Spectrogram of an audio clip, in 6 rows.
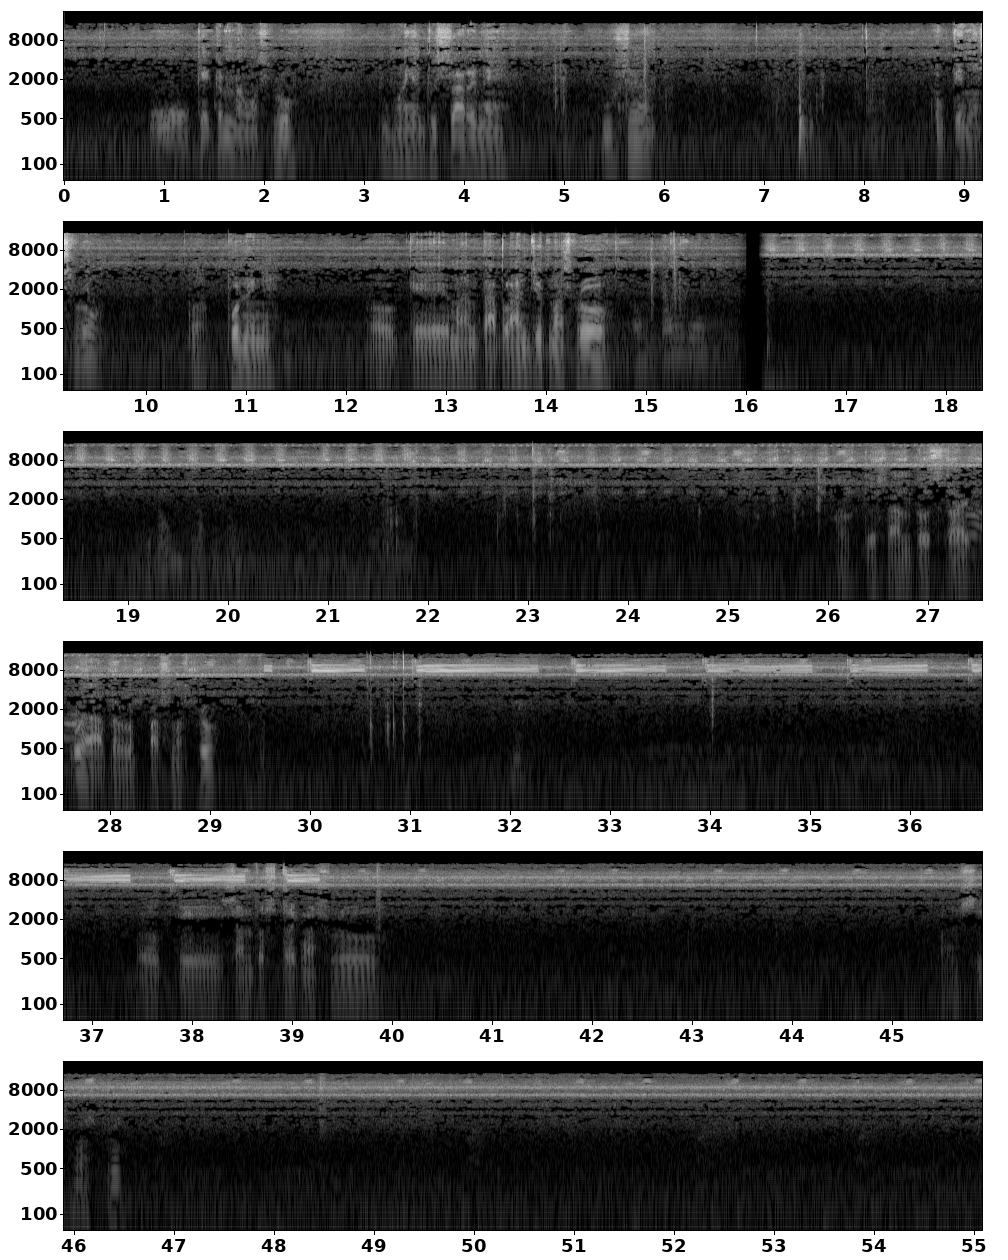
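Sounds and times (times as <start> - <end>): insects buzzing in trills: 0.0 - 55.0
low hiss of night ambience: 0.0 - 55.0.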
